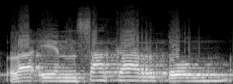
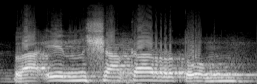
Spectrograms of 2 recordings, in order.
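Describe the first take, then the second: First: The last word has a plain s sound. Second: The last word has an sh sound. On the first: It means if you get drunk. The speaker calls it wrong. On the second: It means if you are grateful. The speaker calls it right.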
